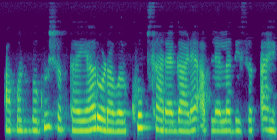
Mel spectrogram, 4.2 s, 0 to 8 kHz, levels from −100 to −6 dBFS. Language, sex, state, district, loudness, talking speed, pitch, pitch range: Marathi, female, Maharashtra, Dhule, -21 LUFS, 175 wpm, 215 Hz, 210-235 Hz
